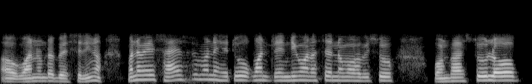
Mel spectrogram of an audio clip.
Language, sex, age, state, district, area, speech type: Assamese, male, 18-30, Assam, Charaideo, urban, conversation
